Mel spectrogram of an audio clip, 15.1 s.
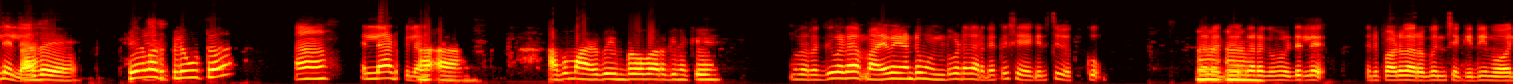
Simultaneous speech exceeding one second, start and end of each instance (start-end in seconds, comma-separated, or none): none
